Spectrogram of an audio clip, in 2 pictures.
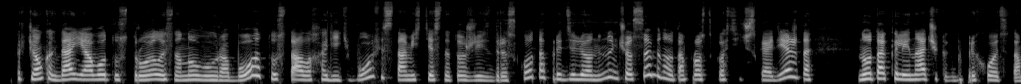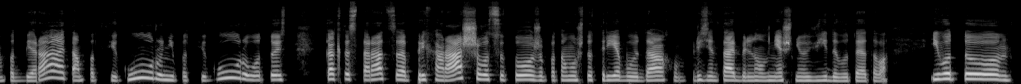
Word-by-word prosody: Причем 245 -1 +1
когда 220 -4 +3
я 225 -2 +4
вот 230 0 +1
устроилась 220 +1 0
на 200 - -1
новую 200 -1 +1
работу, 190 - +1
стала 210 -3 +1
ходить 205 -3 -4
в 200 +2 -16
офис, 320 0 -3
там, 210 0 +2
естественно, 215 -2 -3
тоже 195 -1 -3
есть 180 -2 -6
дресс-код 280 - -4
определенный. 230 -6 0
Ну, 330 - -2
ниче 275 -5 -1
особенного, 290 - -1
там 215 - -2
просто 225 -1 -3
классическая 215 -2 -5
одежда, 250 - +2 0.5
но 250 +3 +5
так 265 0 +4
или 225 -3 +4
иначе, 235 +1 +3
как 180 -1 -14
бы 215 - -11
приходится 200 -1 -4
там 165 +2 -4
подбирать, 180 - 0
там, 185 +1 -2
под 180 0 -9
фигуру, 240 - -1
не 200 -2 -1
под 185 -1 -11
фигуру, 255 +8 -1
вот 200 0 -3
то 215 - 0
есть 215 0 -1 0.4
как-то 240 0 +1
стараться 220 -1 0
прихорашиваться 220 +1 +3
тоже, 215 -3 +2
потому 195 +1 -4
что 200 0 -4
требуют, 195 -3 -1
да, 190 +2 +3
х 175 -2 -15
презентабельного 185 -2 0
внешнего 180 0 -1
вида 180 -1 -3
вот 165 +2 -6
этого. 160 -1 -2 0.4
И 235 0 +2
вот, 255 0 +4
э, 235 -4 +6
215 Hz, 175 wpm, -22 LUFS, 190-235 Hz, 0.5 s, э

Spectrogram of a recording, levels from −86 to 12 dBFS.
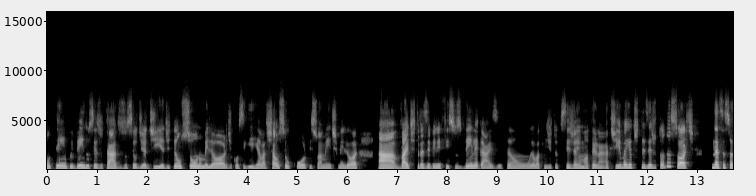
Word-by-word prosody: o 205 - +2
tempo 215 -1 +1
e - - -1
vendo 225 +6 +3
os 210 - -5
resultados 175 -2 0
no 170 - -7
seu 180 +2 -4
dia 165 0 -3
a - - -2
dia, 170 +3 -2
de 170 +1 -8
ter 200 - -2
um 210 +1 +3
sono 200 -1 +1
melhor, 165 -1 +1
de 150 0 -14
conseguir 175 +1 -6
relaxar 170 +5 -1
o - - -2
seu 220 -4 -3
corpo 175 -2 -3
e - - -9
sua 155 +1 -5
mente 155 -1 -6
melhor, 160 +5 0 0.4
ah, 185 -2 +8
vai 195 +3 +5
te 195 - -10
trazer 190 -2 -2
benefícios 180 -1 -4
bem 200 +7 +2
legais, 140 - -2
então 150 +1 -6
eu 155 0 -2
acredito 165 0 -9
que - - -19
seja, 175 -2 -4
aí, 170 - -2
uma 170 -1 -3
alternativa 170 +9 -2
e 260 - +1
eu 260 - +2
te 260 +1 -11
desejo 245 -2 -1
toda 270 +12 -1
sorte 250 -7 +4 0.4
nessa 260 0 +5
sua 265 +1 +3
180 Hz, 215 wpm, -23 LUFS, 160-205 Hz, 0.4 s, ah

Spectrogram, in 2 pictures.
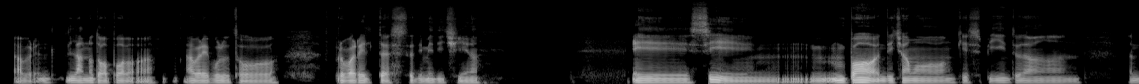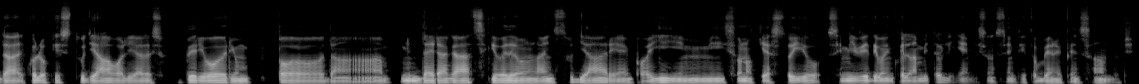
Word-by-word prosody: avrem 80 +2 -3 0.2
l'anno 90 0 +3
dopo 85 -2 +1
a 80 +1 -3 0.3
avrei 85 0 +3
voluto 80 -1 -1 0.5
provare 85 +1 +4
il 85 - 0
test 85 0 -1
di 85 - -3
medicina. 80 0 -1 1.6
E 85 -2 +3
sì, 85 -2 +3
mhmm, 80 0 -5 0.3
un 95 0 +6
po', 100 -4 +9
diciamo 85 -1 0
anche 85 0 -6
spinto 90 +2 -5
da 85 -2 -4 0.6
da 85 -3 0
quello 90 0 +1
che 85 0 -5
studiavo 90 0 0
lì 85 +1 -2
alle 85 0 -1
superiori 95 0 +1
un 85 -1 +1 0.3
po' 80 -1 0
da, 80 +1 -4
mhmm, 85 +2 -1
dai 90 -1 +2
ragazzi 90 0 +1
che 95 - 0
vedevo 85 -1 +4
online 85 0 0
studiare 90 -3 -1
e 80 - -2
poi 85 +1 +1
mi 85 +1 +1
sono 85 0 -2
chiesto 85 +2 -4
io 85 -2 0
se - - -7
mi 90 0 +2
vedevo 85 -1 +1
in 85 - -1
quell'ambito 85 +4 -4
lì 100 -3 -8
e 85 -1 -10
mi 75 - -22
son - - -11
sentito 80 +1 -10
bene 80 0 -2
pensandoci. 80 0 -8
85 Hz, 145 wpm, -24 LUFS, 80-90 Hz, 1.6 s, po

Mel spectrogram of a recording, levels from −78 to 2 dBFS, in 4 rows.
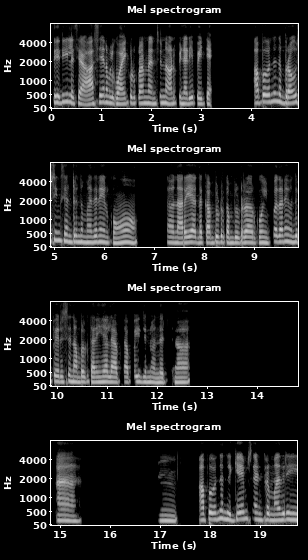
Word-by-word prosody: தெரியல. 240 +1 +1
சரி 190 -4 +4 0.2
ஆசையா 240 +6 +1
நம்மளுக்கு 200 -4 +1
வாங்கி 180 +2 +3
குடுக்குறானேனு 205 0 +1
நென்ச்சு 195 +3 -3
நானும் 195 +3 0
பின்னாடியே 190 +1 +2
போயிட்டேன். 185 -1 0 0.9
அப்போ 225 +4 0
வந்து 270 +3 -1
இந்த 255 - +1
ப்ரௌசிங் 245 +6 +1
சென்டர் 220 -2 +1
இந்த 215 - +1
மாரி 200 0 0
தானே 215 0 +1
இருக்கும். 190 +1 0 0.8
அ - - -2 0.2
நெறைய 190 +3 +3
இந்த 190 0 0
கம்ப்யூட்டர், 195 +1 0
கம்ப்யூட்டரா 190 +1 +1
இருக்கும். 195 +1 -1
இப்போதானே 220 +3 0
வந்து 210 0 0
பெருசு 190 +2 -1
நம்மளுக்கு 180 +2 -1
தனியா 180 +2 +1
லேப்டாப் 175 +1 -2
இதுன்னு 175 -1 -1
வந்துர்க்கு 165 +4 -4
அ. 170 +3 0 2.3
ஆ. 190 -2 +1 1.6
ம். 190 -1 0 0.5
அப்ப 215 0 +1
வந்து 245 +4 -1
இந்த 235 -2 +2
கேம் 245 +2 +2
சென்டர் 225 -2 -1
மாதிரி, 220 +3 +2
200 Hz, 130 wpm, -23 LUFS, 185-220 Hz, 2.3 s, சரி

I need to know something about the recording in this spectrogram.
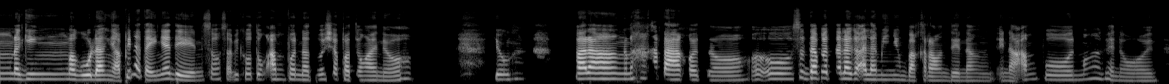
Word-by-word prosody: naging 245 0 -2
magulang 220 -1 +4
niya, 175 0 0
pinatay 205 -2 +1
niya 260 +3 +5
din. 195 -5 0
So, 245 +3 -9
sabi 230 - -9
ko 245 - -6
"'Tong 235 -1 -9
ampon 235 0 -1
na' 215 -1 -3
to, 230 - -10
siya 245 0 -1
pa 215 - -1
'tong 200 -1 -9
ano, 200 +6 -5 0.8
’yong", 230 0 -6 0.7
parang 260 -1 +8
nakakatakot 235 -4 +2
'no, 195 0 -7 0.3
oo. 255 - -6 0.2
So, - - -6
dapat 290 0 +4
talaga 265 -1 +4
alamin 220 -1 -5
’yong 205 - -18
background 185 -1 -4
din 180 -1 -8
ng 170 -1 -13
inaampon, 215 +3 -6
mga 260 -1 -13
gano'n. 175 -1 -14
225 Hz, 170 wpm, -23 LUFS, 200-245 Hz, 0.8 s, parang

